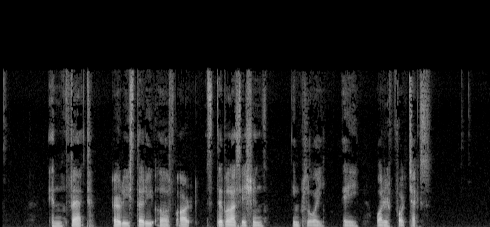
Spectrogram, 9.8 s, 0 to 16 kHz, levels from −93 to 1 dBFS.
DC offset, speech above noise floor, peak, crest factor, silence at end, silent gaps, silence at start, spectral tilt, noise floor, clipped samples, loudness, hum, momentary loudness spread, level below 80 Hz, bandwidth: under 0.1%; 49 dB; -2 dBFS; 24 dB; 1.25 s; none; 0.95 s; -5 dB/octave; -73 dBFS; under 0.1%; -25 LUFS; none; 13 LU; -44 dBFS; 11.5 kHz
